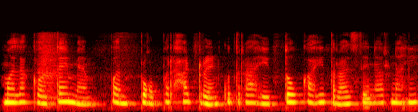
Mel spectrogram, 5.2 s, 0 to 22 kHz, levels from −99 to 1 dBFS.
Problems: background sounds at intervals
